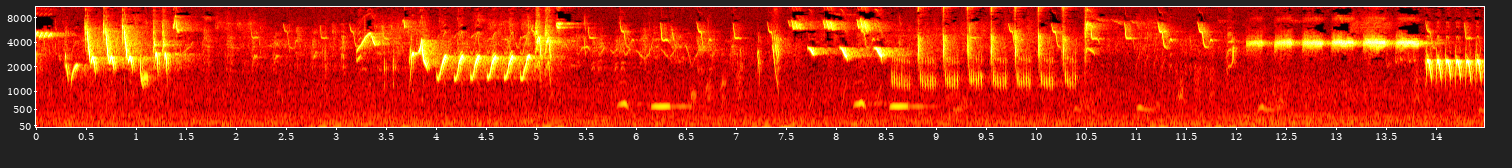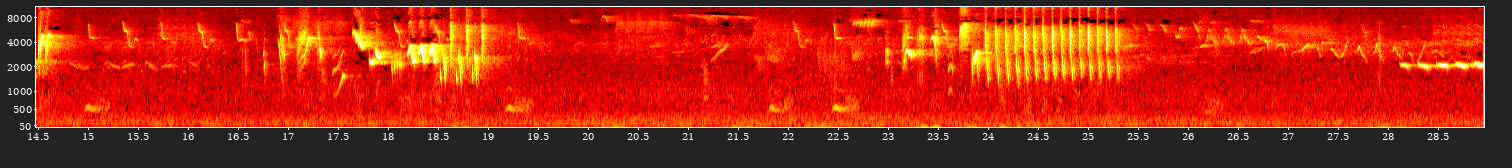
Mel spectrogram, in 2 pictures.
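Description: Songbirds singing: a string of short song phrases, each a fast trill of repeated notes, coming every few seconds, with one held high whistle about halfway through.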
